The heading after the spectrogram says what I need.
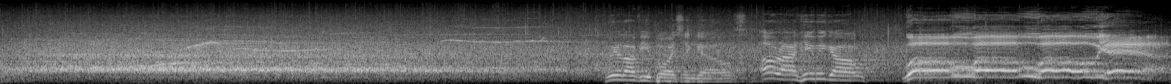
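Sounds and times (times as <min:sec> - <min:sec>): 
concert crowd applauding and cheering: 0:00.0 - 0:11.6
high whistles from a concert crowd: 0:01.7 - 0:03.5, 0:04.3 - 0:06.1
speech: 0:06.1 - 0:11.2.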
